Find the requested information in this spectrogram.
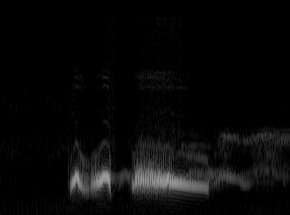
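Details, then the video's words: Single phrase from a spotted dove kept to lure wild doves, 'giọng thổ' voice: a quavering two-note burst, then a sustained falling coo that fades into a faint tail. "Tiếng chim cu gáy kích bổi nhanh nổi hiệu quả - Chim Cu Mồi"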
